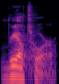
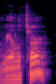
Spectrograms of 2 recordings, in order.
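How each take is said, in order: First: The word ends sounding like the word tour. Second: The word does not end sounding like tour. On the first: The speaker calls it right. "it is pronounced realtor" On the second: The speaker calls it wrong. "I always used to say realtor or realtor"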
